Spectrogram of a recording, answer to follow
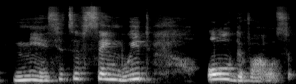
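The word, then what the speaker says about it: месяцев: Some less for example here mesyatsev mesyatsev this ya will be pronounced as i.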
